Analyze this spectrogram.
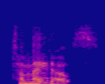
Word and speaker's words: tomatoes: the old song goes tomatoes with the second syllable accented but we could not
